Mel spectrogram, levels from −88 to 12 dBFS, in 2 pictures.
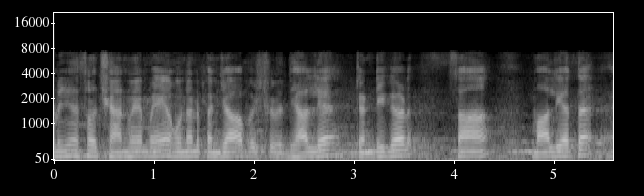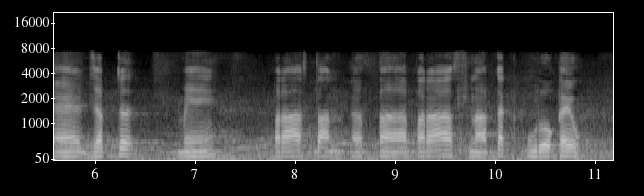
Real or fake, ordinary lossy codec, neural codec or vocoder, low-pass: fake; none; codec, 44.1 kHz, 7.8 kbps, Pupu-Codec; 7.2 kHz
